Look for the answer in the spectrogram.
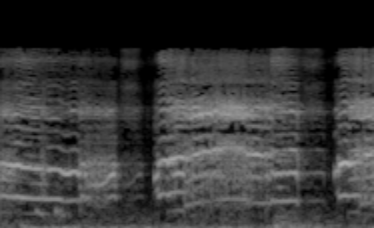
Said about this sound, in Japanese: あー、まさか赤ちゃんの泣き声で来るとは。 ありがとうございます。これちなみにこの声は、 あ、まあ、マイベビーですね。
